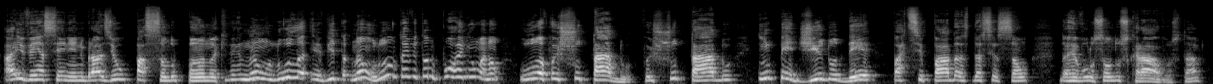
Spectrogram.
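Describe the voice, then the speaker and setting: A man's voice: high voice, very animated, brisk, hardly any pauses. A Brazilian man giving sarcastic, indignant political commentary. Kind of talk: opinionated news commentary.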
